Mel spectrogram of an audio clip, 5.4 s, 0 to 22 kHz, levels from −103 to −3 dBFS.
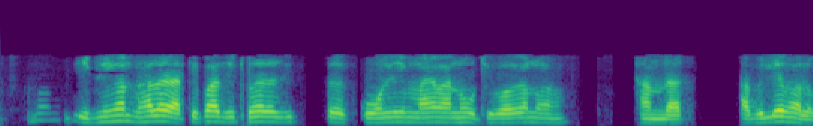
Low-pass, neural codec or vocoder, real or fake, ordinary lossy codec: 3.6 kHz; autoencoder, 48 kHz, 128 numbers a frame, DAC-VAE, trained on Japanese speech; fake; MP3, 24 kbps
